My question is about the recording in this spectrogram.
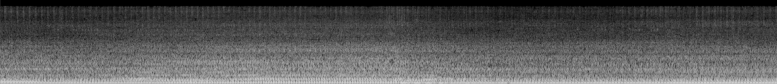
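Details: LX176 lawn tractor after repairs, now driving without the belt slipping; a spindle still needs replacing. The small engine thumps evenly at idle, its pitch shifting once as the throttle changes, running steadily throughout: normal running.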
